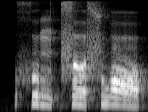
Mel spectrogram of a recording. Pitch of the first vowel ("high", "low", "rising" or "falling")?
falling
